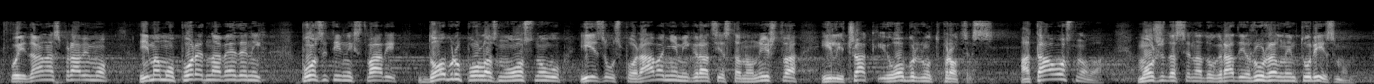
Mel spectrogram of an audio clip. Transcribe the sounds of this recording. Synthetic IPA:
ko̞jid̪anaspɾaʋimo̞ | imamo̞po̞ɾe̞d̪naʋe̞d̪e̞nix | po̞zit̪iʋnixst̪ʋaːɾi | d̪o̞bɾupo̞lˠaznuo̞sno̞ʋu | izauspo̞ɾaːʋaɲemiɡɾaːt̪sijest̪ano̞ʋniːʃt̪ʋailit͡ʃakʰio̞br̩nut̪pɾo̞t̪se̞s | a̰t̪aːo̞sno̞ʋa̰mo̞ʒe̞d̪ase̞nad̪o̞ɡɾad̪iɾuɾalˠnimt̪uɾizmo̞̰m

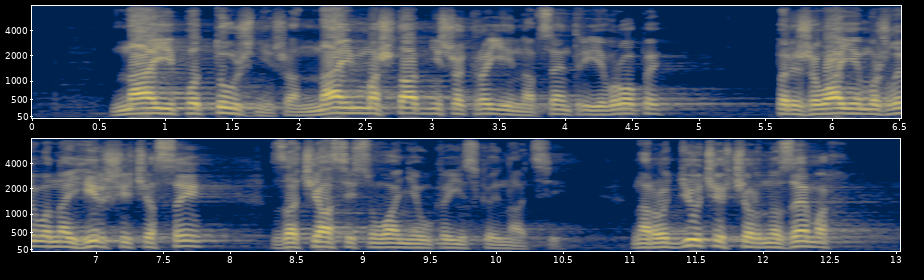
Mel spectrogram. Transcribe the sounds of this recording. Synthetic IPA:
nɐjpɔt̪uʒnʲḭʃɐ̰nɐjmɐʃt̪ɑbnʲiʃɐkɾɐjinɐwt̪sɛnt̪ɾʲijewɾɔpɪ | peɾeʒɪʋɑjɛmɔʒlˠɪʋɔnɐjɦirʃit͡ʃɐsɪ | zɐt͡ʃɑsisnʊʋɑnʲːɐʊkɾɐjinʲsʲkɔjinɑ̰t͡sʲiji | nɐɾɔdʲut͡ʃɪxt͡ʃɔrnɔzɛmɐx

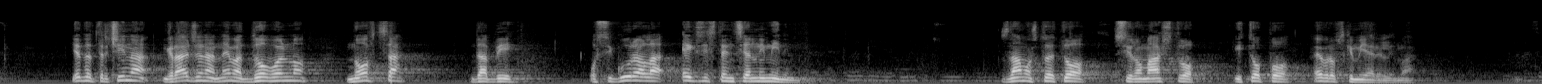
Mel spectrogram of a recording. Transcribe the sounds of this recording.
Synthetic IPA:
jʔe̞d̪nat̪ɾe̞t͡ɕinaɡɾad͡ʒanane̞ːmad̪o̞ʋoʎno̞no̞ːʋt̪sa | d̪abi | osiɡuːɾalaeɡzist̪e̞nt̪sialˠniminimum | znaːmo̞ʃt̪oje̞t̪o̞ːsiɾo̞maʃt̪ʋo̞it̪o̞ːpo̞e̞vɾopskimːjeɾilima̰

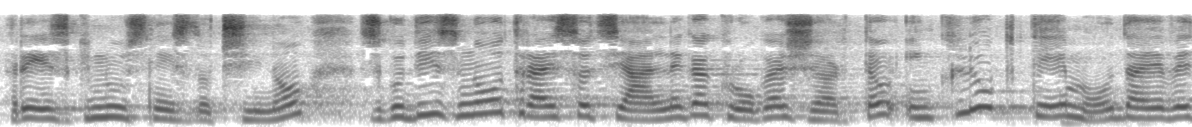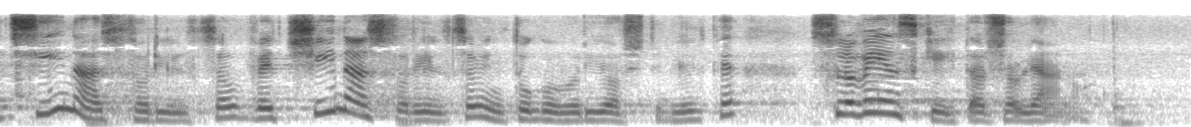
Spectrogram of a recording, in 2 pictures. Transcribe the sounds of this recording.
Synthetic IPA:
ɾezɡnusniɣzlɔt͡ʃinɔw | zɡɔd̪iːznoːt̪ɾajsɔt̪sijaːlnɛɡakɾoːɡaʒəɾt̪ɛwʔinklʲjupt̪eːmud̪ajɛʋɛt͡ʃiːnast̪ɔɾilt̪sɛwʋɛt͡ʃiːnast̪ɔɾilt̪sɛwint̪oːɡɔʋɔɾijɔʃt̪ɛʋilkɛ | slɔʋenskiɣd̪əɾʒawlja̰ːnɔ̰w

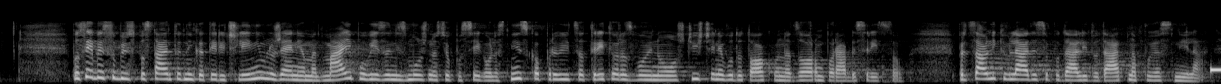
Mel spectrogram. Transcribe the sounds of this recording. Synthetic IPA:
pɔseːbɛjsɔbiliuspɔst̪aːwnit̪ud̪nk̬at̪eːɾit͡ʃleːniuwlɔʒɛːniamand̪maːjipɔʋeːzanizmoːʒnɔst̪jɔpɔseːɡawlast̪ninskɔpɾaʋit̪sɔt̪ɾeːt̪jɔɾazʋoːjnɔost͡ʃiʃt͡ʃɛnjɛbɔd̪ɔt̪ɔːkwnad̪zɔːɾɔmpɔɾaːbɛsɾeːt̪st̪ɐ̰w | pɾɛt̪st̪aːwnikiwlaːd̪ɛsɔpɔd̪aːlid̪ɔd̪aːt̪napɔjasniːla̰

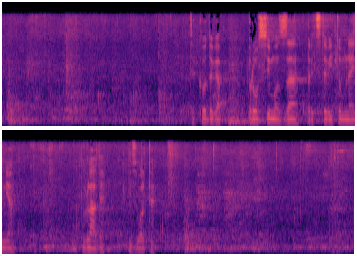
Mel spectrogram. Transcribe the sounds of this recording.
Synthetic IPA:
t̪akʰoːd̪aɡapɾoːsimɔzapɾɛt̪st̪aʋiːt̪ɛwmnɛːnja | ʋlaːd̪ɛizʋoːlt̪ɛ

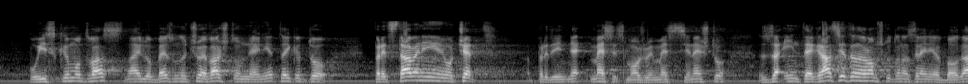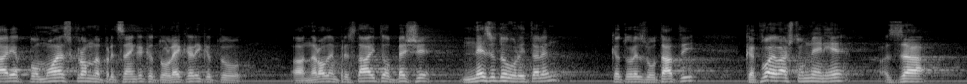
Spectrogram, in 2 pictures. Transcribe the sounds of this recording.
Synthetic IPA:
poiskəmot̪vasnajlʲʊbɛznod̪ɐt͡ʃuɛvaʃɛ̥t̪omnɛniɛt̪ɤjkɐt̪ɔ | pɾɛt̪st̪avɛniniot͡ʃɛt̪ | pɾɛd̪inɛmɛsɛt̪smɔʒɛbimɛsɛt̪sinɛʃt̪o | zɐʔint̪ɛɡɾat̪sijət̪ənɐɾɔmskot̪onɐsɛlɛniɛvbɐlˠɡaɾijəpomɔjəskɾɔmnəpɾɛt̪sɛŋkəkɐt̪ɔlɛkəɾikɐt̪ɔ | nɐɾɔd̪ɛnpɾɛt̪st̪avit̪ɛlˠbɛʃɛ | nɛzɐd̪ovolit̪ɛlɛn | kɐt̪ɔɾɛzʊlˠt̪at̪i | kɐkvɔɛvaʃɛ̥t̪omnɛniɛ | zɐ

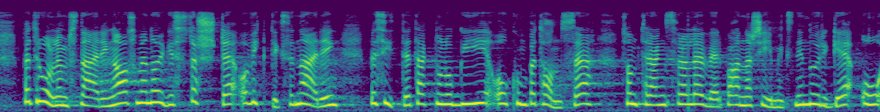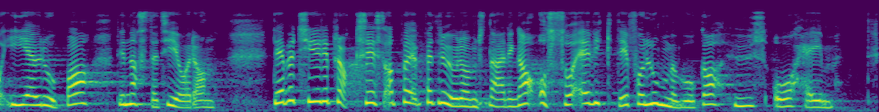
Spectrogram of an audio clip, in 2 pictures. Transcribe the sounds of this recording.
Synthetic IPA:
pʰɛt̪ʰɾuːlɪʉmsnæːɾɪŋɑsɔmɛɾnɔɾɡəsːt̪œʂʈəʔɔʋɪkt̪ɪkst̪ənæːɾɪŋb̥əsɪt̪ːəɾt̪ʰɛknʊlʊɡiːɔkʰʊmpət̪ʰɑnsəsɔmt̪ʰɾɛŋsfɾɑlɛʋəɾpʰɔɛnæʂiːmɪksn̩ɪnɔɾɡəʔɔʔɪɑʉɾuːpɑd̪̥iːnɛst̪ət̪ʰiːoːɾʔɑn | d̪̥ɛbət̪ʰyːɾɪpʰɾɑksɪsɑt̪̚pʰɛt̪ʰɾuːlʉmsnæːɾɪŋɑʔɔsɔʔɛɾʋɪkt̪ɪfɔɾɭʊmːəbuːkɑhʉːsɔhæɪm

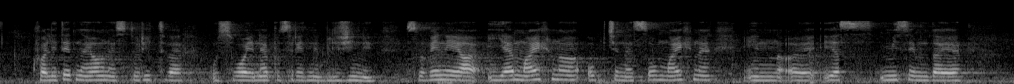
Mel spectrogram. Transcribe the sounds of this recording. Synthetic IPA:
kʋalit̪eːt̪nɛjawnɛst̪ɔɾiːt̪ʋɛ | ṵsʋɔːjinɛpɔsɾeːd̪nibliʒiːni | slɔʋeːnijajɛmajxnaoːpt͡ʃinɛsɔmajxnɛ | injəsmislimd̪ajɛ

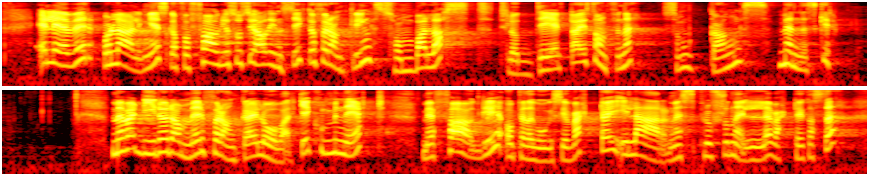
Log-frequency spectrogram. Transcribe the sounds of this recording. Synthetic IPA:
ʔɛleːʋəɾɔlæːɭɪŋəɾskɑlfoːfɑːɡlɪsʊsɪɑːlɪnsɪk̚t̪ɔfɔɾɑŋkɾɪŋsɔmbɑlɑst̪ʰːɪlɔd̪eːlt̪ɑːɪsɑmfʉnəsɔmɡ̥ɑŋsmɛnːəskəɾ | mɛʋæɖiːəɾɔɾɑmːəɾfɔɾɑŋkɾɑɪloːʋʋæ̰ɾkəkʰʊmbɪneːʈmɛfɑːɡlɪʔɔpɛd̪ɑɡuːɡɪskəʋæʈʰːœʏɪlæːɾæ̰ɳəspʰɾʊfəʂʊnɛ̰ləʋæʈʰːœʏkʰɑsə

